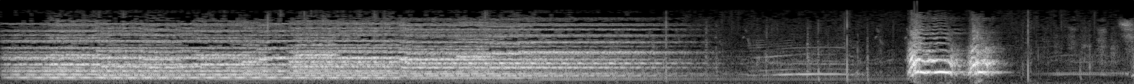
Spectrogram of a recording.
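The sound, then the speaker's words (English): Sustained orchestral music fades out, then a dog gives a couple of loud barks near the end, followed by quieter yelping sounds. “Look, there's a big strange dog in with the cattle.”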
